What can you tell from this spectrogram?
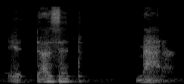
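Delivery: whispered, dropping to almost nothing. Real, not acted. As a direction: hush it like a secret. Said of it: "here's what I'm here to tell you".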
